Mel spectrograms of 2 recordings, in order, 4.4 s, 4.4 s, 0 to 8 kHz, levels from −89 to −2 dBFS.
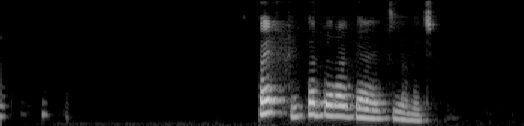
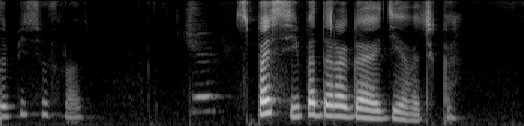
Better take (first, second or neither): second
